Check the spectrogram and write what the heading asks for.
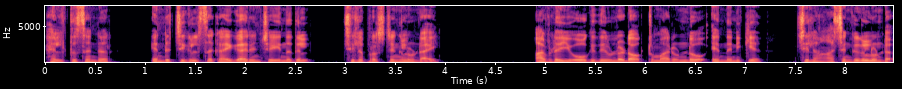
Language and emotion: Malayalam, fearful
